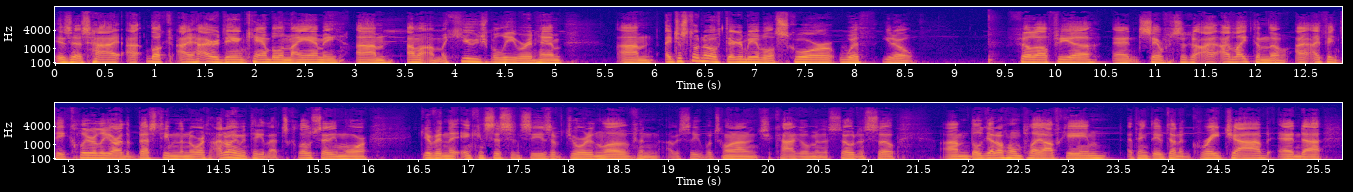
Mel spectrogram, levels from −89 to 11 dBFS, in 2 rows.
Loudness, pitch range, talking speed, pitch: -17 LUFS, 105-125 Hz, 225 wpm, 115 Hz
